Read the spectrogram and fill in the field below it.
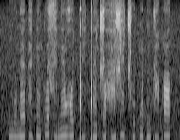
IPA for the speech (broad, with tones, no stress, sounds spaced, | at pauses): ŋ u˩ n ɛ˩˧ p ɛ̤˧ p ẽ˩ tʷ ɛ˥ s e̤˩ n ẽ˥ ʁʷ i˧˥ ǃ e̤˩˧ ǃ ɛ̃˩ t͡ɕ ʌ˩˧ h a̤˩˧ ɕ ɛ̤˥ t͡ɕʰ ɯ˩˧ kʷ ɛ̃˥ ʔ ĩ˩˧ k a̤˧˥ qʷ ʌ˥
